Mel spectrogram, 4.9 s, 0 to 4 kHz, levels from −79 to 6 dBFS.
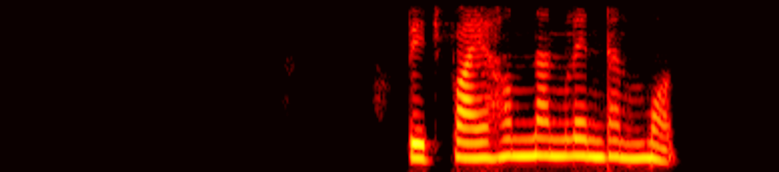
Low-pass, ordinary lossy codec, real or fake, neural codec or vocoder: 3.6 kHz; none; fake; codec, 16 kHz, 0.5 kbps, X-Codec, HuBERT features, trained on LibriSpeech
